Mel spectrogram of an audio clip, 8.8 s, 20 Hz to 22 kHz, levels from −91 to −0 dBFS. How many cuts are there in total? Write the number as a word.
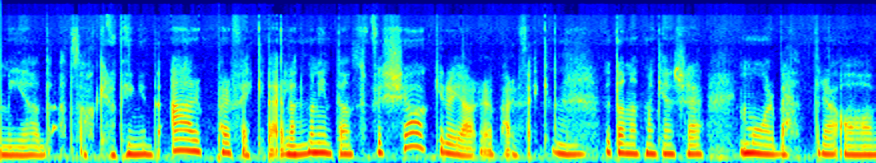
one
